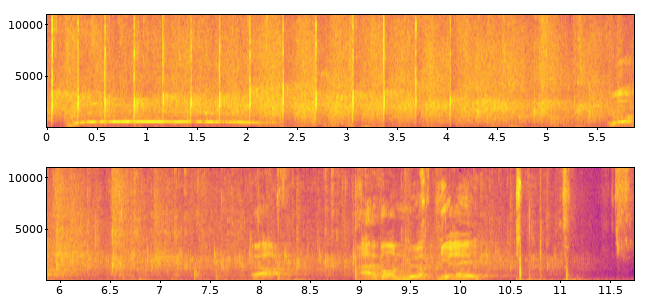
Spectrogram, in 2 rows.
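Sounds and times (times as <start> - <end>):
audience applauding with dense clapping: 0.0 - 11.1
sustained whoop or whistle above the crowd: 0.2 - 2.3
speech: 9.2 - 10.4.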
